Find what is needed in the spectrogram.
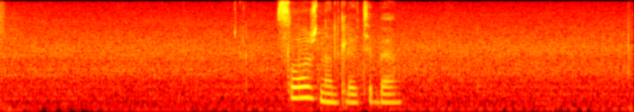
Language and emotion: Russian, sad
